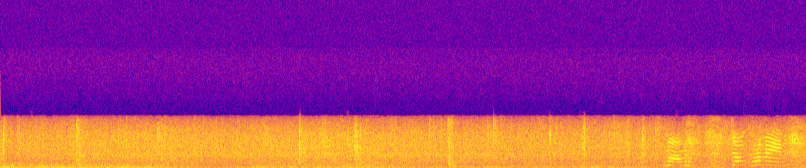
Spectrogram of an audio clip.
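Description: Heavy storm rain and wind, a steady loud rush of noise with a low rumble under it, with a few sharp knocks in it; voices come in near the end.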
